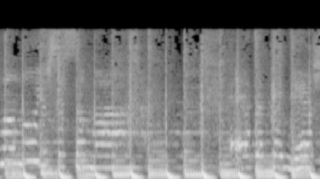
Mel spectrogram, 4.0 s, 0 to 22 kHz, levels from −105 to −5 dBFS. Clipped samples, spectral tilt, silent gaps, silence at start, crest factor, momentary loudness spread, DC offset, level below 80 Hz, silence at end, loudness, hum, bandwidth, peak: under 0.1%; -5 dB/octave; none; 0 s; 12 dB; 3 LU; under 0.1%; -24 dBFS; 0 s; -19 LUFS; none; 11.5 kHz; -6 dBFS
